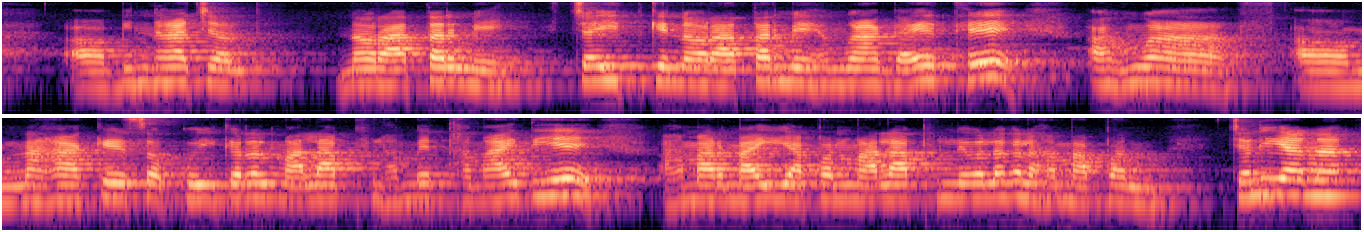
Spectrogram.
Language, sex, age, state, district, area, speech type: Hindi, female, 60+, Uttar Pradesh, Varanasi, rural, spontaneous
